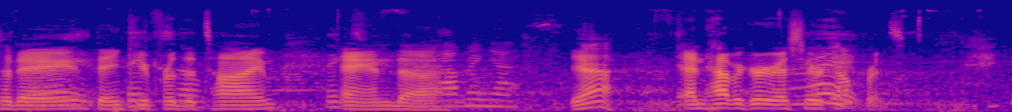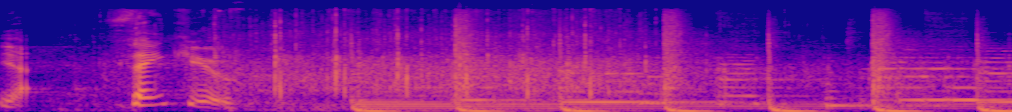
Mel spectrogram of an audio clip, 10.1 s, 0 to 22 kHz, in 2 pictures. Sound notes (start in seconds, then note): 5.6 audience claps; 6.8 upbeat music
